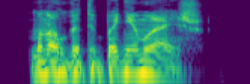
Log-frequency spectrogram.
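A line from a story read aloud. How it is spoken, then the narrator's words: Offended grumble. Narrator (Russian): буркнул обиженный орк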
